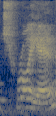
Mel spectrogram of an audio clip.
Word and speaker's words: Trooien: My name is Troyan. I have the pronunciation right there.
